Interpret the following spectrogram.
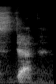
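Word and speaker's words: steppe: There's dragon marked, and there are steep halflings that use dinosaurs as mounts. Ooh, interesting. That's kind of cool. Or I guess step, not steep. I always pronounce that wrong, but yeah, I get that's kind of cool.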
